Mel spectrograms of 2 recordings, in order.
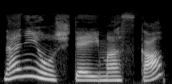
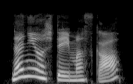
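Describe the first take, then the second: First: 何をしていますか？ word by word, rising at the end. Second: Said in the usual way. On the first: Shown as a demonstration. Teacher's slow model, then natural.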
